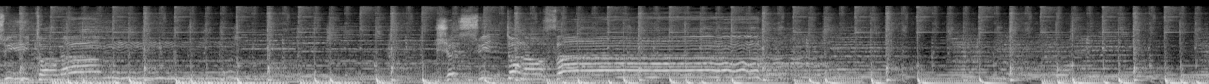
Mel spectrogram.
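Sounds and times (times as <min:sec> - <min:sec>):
instrumental pop ballad: 0:00.0 - 0:12.0.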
